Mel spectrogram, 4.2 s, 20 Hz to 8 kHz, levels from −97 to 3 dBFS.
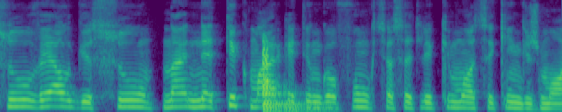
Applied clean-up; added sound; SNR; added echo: neural mask model RNNoise.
